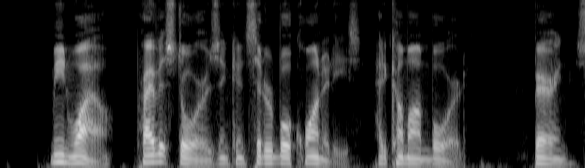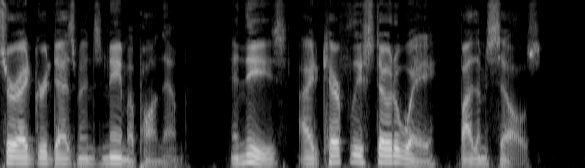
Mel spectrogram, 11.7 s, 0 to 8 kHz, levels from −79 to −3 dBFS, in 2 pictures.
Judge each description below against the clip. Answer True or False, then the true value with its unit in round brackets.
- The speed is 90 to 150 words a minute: True (140 wpm)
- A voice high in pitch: False (100 Hz)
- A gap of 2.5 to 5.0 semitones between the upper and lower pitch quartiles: True (3.9 semitones)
